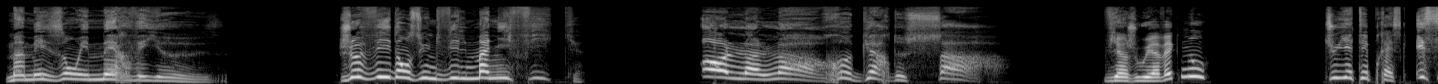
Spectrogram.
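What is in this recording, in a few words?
French male children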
